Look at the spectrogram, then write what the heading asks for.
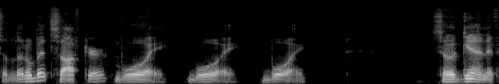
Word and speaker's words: voy: some Spanish speakers say boy boy boy it sounds a lot like the English word boy b y it's a little bit softer boy boy boy so again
